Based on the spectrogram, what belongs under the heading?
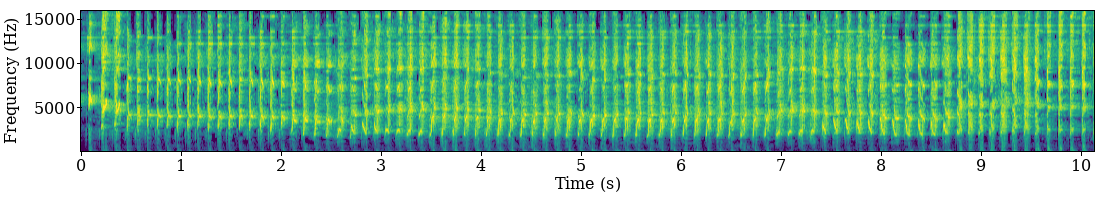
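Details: Long ngekek from a lovebird, a sustained, machine-gun run of shrill chirps, nearly three per second, kept up without pause for ten seconds, the pitch wavering slightly up and down.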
